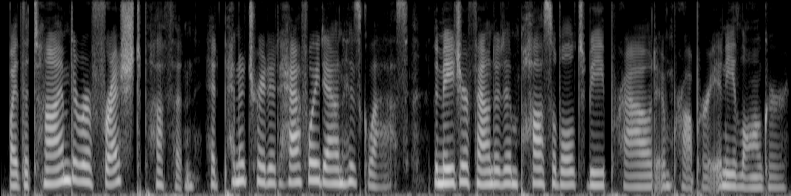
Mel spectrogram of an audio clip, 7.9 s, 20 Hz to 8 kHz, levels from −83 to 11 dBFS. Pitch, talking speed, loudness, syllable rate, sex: 200 Hz, 180 wpm, -19 LUFS, 5.2 syllables/s, female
